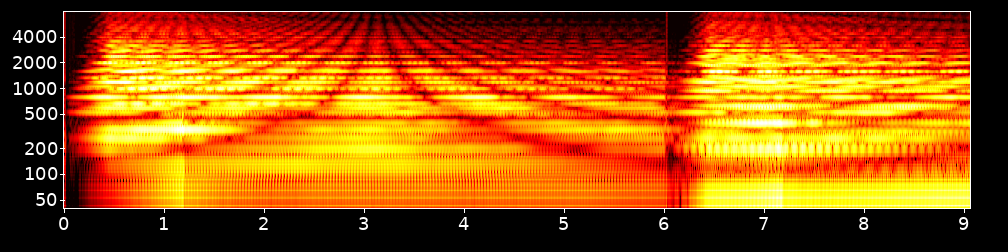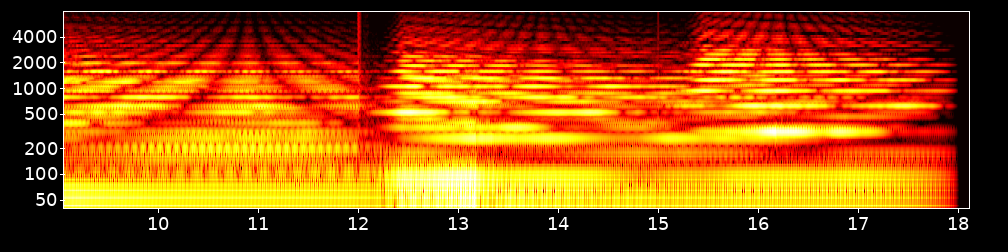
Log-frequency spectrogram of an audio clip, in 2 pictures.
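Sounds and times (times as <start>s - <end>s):
synth pad: 0.0s - 18.0s.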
